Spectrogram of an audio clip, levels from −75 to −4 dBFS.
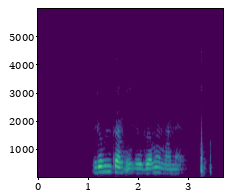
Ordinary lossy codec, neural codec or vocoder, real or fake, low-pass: AAC, 32 kbps; codec, 16 kHz, 2 kbps, FunCodec, trained on Chinese and English, 25 frames a second; fake; 5.4 kHz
